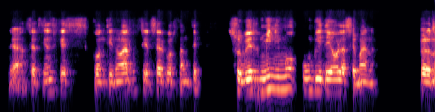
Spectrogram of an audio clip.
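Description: Medium in pitch, a man talks at a moderate pace with ordinary pitch variation. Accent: Peruvian. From Peru. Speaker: YouTuber and photographer. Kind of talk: casual interview.

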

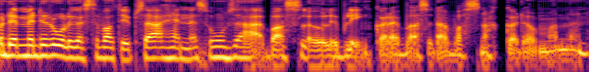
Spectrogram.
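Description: Talking very fast with hardly any pauses, a woman with a fairly low pitch and vocal fry uses lively intonation in a dry, close recording with no echo. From Finland, Ekenäs. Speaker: student radio host. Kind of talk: casual chat.

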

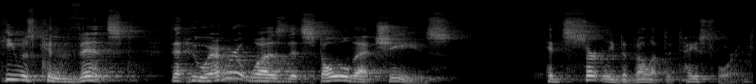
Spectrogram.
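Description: A man with a Mississippi accent talks at a fairly slow pace in a high-pitched voice, with lively intonation and big swings in loudness. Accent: Southern US (Mississippi). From Mississippi, US South. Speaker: priest, storyteller. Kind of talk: live storytelling.

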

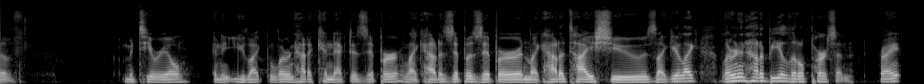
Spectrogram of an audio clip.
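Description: Recorded very cleanly against a silent background, a man's voice comes through dry and close with no echo. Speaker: podcast host. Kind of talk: casual chat. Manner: loud, high energy, talkative; animated.

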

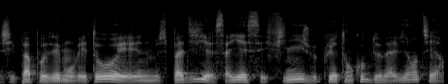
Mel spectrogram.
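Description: On a very clean recording with a silent background, a man uses an ordinary speaking voice, fairly low in pitch, with fairly even intonation at a moderate pace. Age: 30s. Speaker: yoga teacher and podcast host. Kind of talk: casual monologue. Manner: conversational.

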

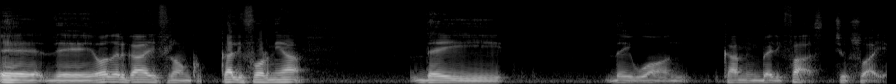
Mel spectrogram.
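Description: In a very clean recording with a silent background, a man with a Spanish accent speaks very slowly in a dark, mellow tone, his pitch very deep and low, his intonation fairly even, and his pauses long and frequent. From Argentina. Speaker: motorcycle traveler. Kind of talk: interview. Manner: halting.

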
